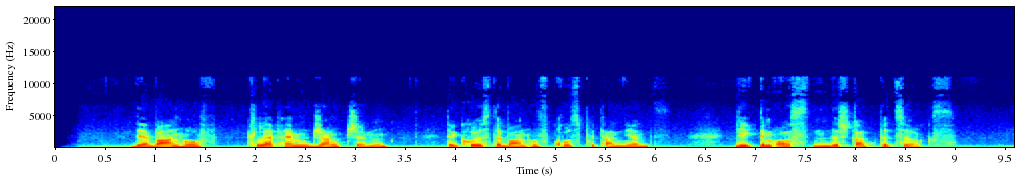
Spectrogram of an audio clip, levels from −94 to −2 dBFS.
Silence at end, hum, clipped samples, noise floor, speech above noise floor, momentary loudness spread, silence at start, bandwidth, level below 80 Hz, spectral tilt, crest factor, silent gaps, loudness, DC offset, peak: 0.75 s; none; under 0.1%; -54 dBFS; 33 dB; 10 LU; 0.75 s; 10.5 kHz; -54 dBFS; -9 dB/octave; 18 dB; none; -21 LUFS; under 0.1%; -4 dBFS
